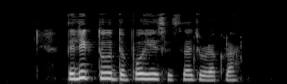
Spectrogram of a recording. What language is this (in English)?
Pashto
